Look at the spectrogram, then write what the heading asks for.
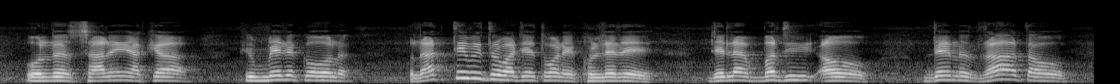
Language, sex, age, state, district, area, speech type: Dogri, male, 45-60, Jammu and Kashmir, Samba, rural, spontaneous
